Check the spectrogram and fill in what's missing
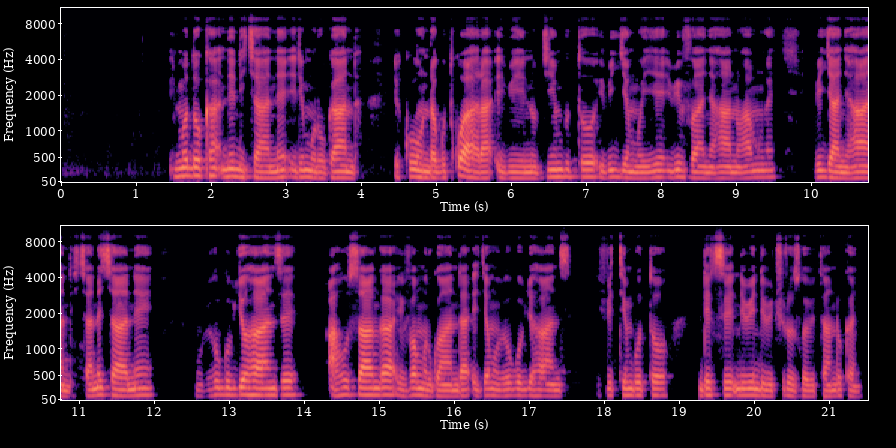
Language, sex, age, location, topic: Kinyarwanda, male, 25-35, Burera, government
